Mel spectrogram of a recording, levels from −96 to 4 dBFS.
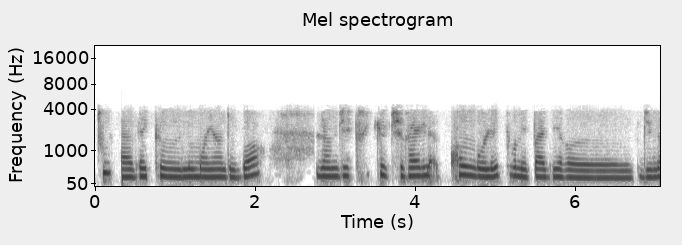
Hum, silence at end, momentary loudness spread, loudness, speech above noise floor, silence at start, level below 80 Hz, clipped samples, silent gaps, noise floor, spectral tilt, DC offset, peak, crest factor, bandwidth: none; 0 s; 7 LU; -27 LUFS; 20 dB; 0.05 s; -62 dBFS; under 0.1%; none; -45 dBFS; -6.5 dB/octave; under 0.1%; -14 dBFS; 12 dB; 4.3 kHz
